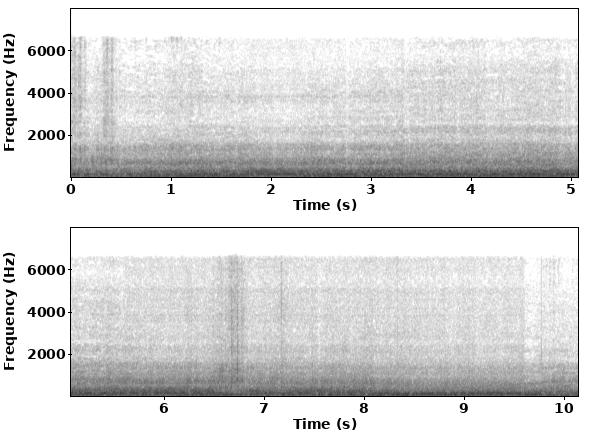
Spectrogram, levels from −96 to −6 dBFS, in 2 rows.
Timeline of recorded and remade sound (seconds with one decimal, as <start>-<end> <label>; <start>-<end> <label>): 0.0-1.8 recorded; 1.8-2.3 remade; 2.3-5.6 recorded; 5.6-9.6 remade; 9.6-10.1 recorded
